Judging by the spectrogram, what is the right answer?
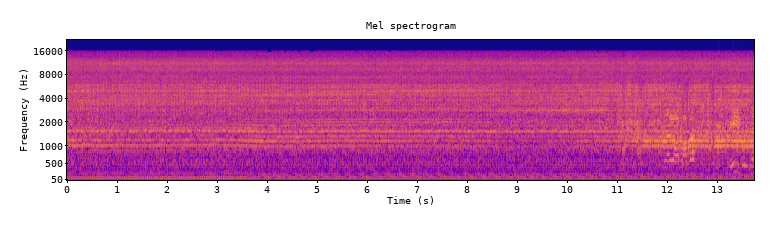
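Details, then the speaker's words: BMW E30 with a freshly built M52 turbo engine, first start: steady idle with a constant high power steering pump whine and rougher hiss near the end. Air is inside the pump, and the ATF is overflowing foamy, half air bubbles. "What is that noise? Strange noise. It's power steering pump. When those do work? That's quite funny sound. What it is doing? There is air inside the pump."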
